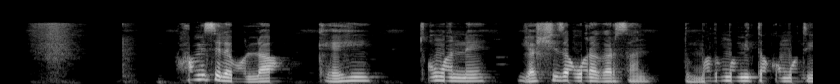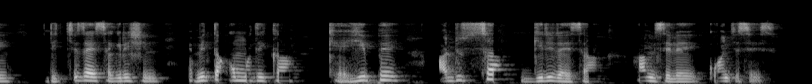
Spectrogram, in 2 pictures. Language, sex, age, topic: Gamo, female, 18-24, agriculture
